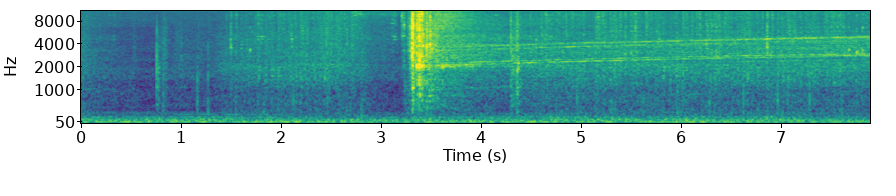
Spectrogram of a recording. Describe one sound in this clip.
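A heavy crate scrapes as it is pushed along the floor.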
